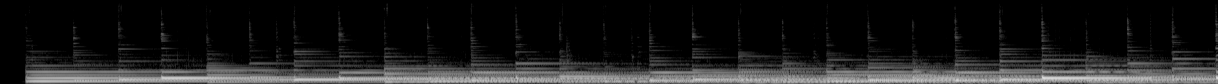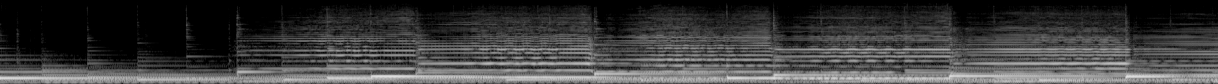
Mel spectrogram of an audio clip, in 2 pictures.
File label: Canon D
